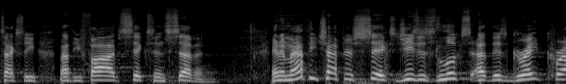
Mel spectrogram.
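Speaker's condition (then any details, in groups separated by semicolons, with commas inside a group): No condition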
